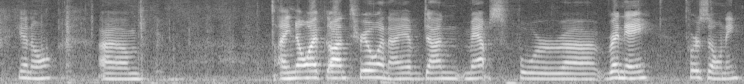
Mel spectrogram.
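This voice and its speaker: Speaking fairly slowly in a monotone, flat delivery, a woman with an American accent uses a fairly high pitch. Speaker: city assessor. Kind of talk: public meeting remarks. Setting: city commission meeting. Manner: halting.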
